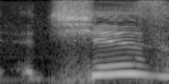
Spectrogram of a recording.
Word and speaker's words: Chyzz: But thank you to Chiz Lily Tits. They in parentheses says rhymes with jizz, so I assume it's the first.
